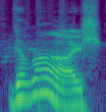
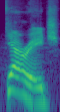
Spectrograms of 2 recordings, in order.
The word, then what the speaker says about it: garage: for its own good it's often pronounced with a long a at the end in America sounding more like garage but this way also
